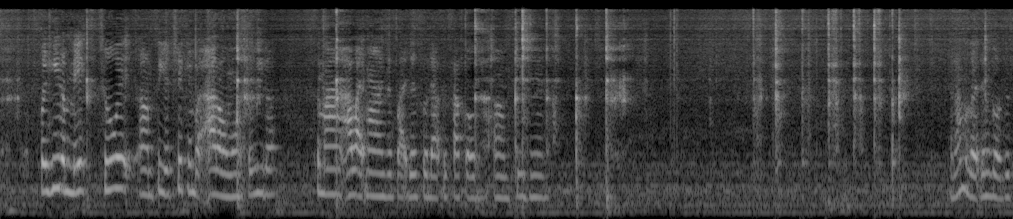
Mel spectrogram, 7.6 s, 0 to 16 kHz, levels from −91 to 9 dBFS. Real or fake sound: fake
